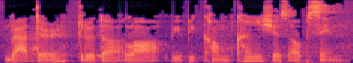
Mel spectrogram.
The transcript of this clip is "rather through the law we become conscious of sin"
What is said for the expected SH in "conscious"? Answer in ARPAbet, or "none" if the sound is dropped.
SH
